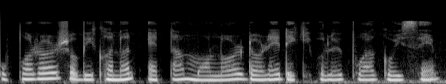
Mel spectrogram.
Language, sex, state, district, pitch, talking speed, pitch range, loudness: Assamese, female, Assam, Kamrup Metropolitan, 225 Hz, 105 wpm, 215-240 Hz, -15 LUFS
